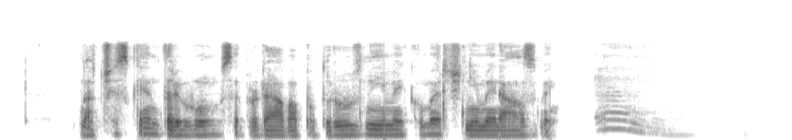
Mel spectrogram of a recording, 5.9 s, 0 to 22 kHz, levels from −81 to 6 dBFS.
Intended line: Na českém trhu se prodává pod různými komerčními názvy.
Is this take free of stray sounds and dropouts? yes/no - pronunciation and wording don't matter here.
no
